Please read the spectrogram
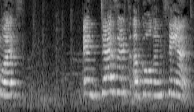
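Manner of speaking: slow, high, loud storybook reading; teacher reading the earth book to class; reading aloud to children. Acted. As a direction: savor each word for the class.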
